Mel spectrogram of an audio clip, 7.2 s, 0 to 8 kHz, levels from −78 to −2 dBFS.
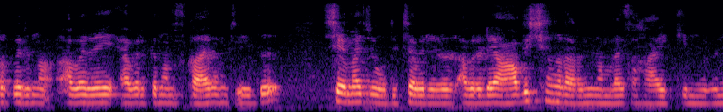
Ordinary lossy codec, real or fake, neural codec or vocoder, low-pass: AAC, 32 kbps; real; none; 7.2 kHz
